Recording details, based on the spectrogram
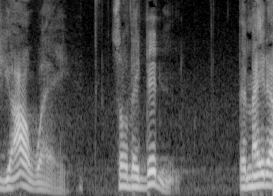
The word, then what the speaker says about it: Yahweh: Yahweh, that we hear a lot today, really comes from four letters of the Hebrew language. Yod, He, Wah, He. Yahweh is how we pronounce it.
